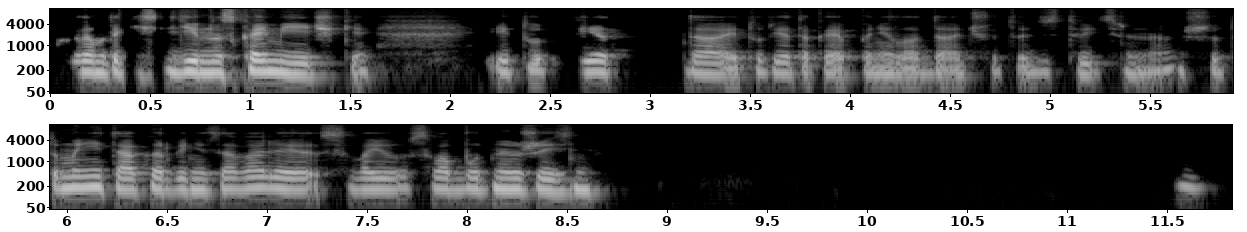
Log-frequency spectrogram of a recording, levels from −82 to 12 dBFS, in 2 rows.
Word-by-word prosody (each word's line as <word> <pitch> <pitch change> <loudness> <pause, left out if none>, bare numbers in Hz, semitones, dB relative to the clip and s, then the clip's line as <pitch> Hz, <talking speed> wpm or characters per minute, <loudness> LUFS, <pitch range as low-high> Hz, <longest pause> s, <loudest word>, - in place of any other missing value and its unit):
Когда 180 0 +3
мы 175 - +4
такие, 160 -3 0
сидим 180 +3 +6
на 175 - +6
скамеечке. 165 -2 +4 0.5
И 185 - -2
тут - - -5
я 180 -1 +2 0.4
да, 165 -3 0
и - - -1
тут 200 -5 -9
я 165 - 0
такая - - -4
поняла, 80 -1 -4
да, - - -5
чё-то - - -11
действительно, 175 +3 -8
что-то 190 -2 -6
мы 185 +1 +5
не 195 0 +4
так 165 -1 +1
организовали 170 +1 +1
свою 165 0 -3
свободную 170 -1 0
жизнь. 155 -1 -2 2.8
М. 190 -3 -10
170 Hz, 135 wpm, -22 LUFS, 165-185 Hz, 2.8 s, сидим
